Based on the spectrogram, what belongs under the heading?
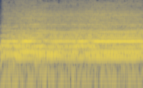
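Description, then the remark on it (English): A loud, sustained train horn blares steadily for a couple of seconds, a rich chord of droning tones holding without a break. No one speaks over it. “Still pain train, Tony. Hit the pain train.”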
